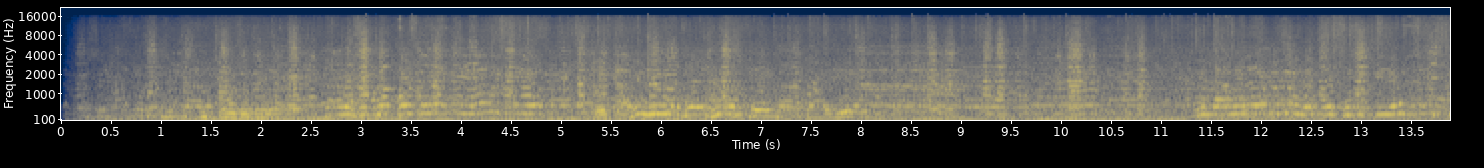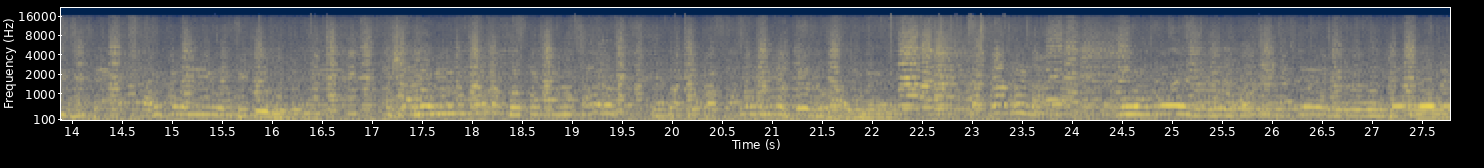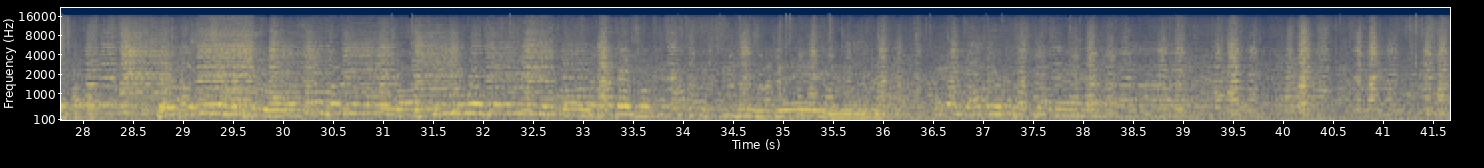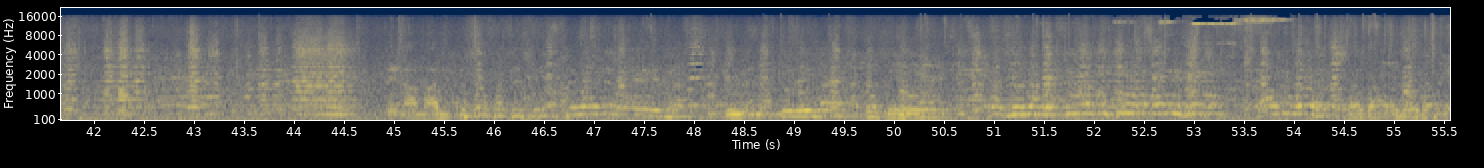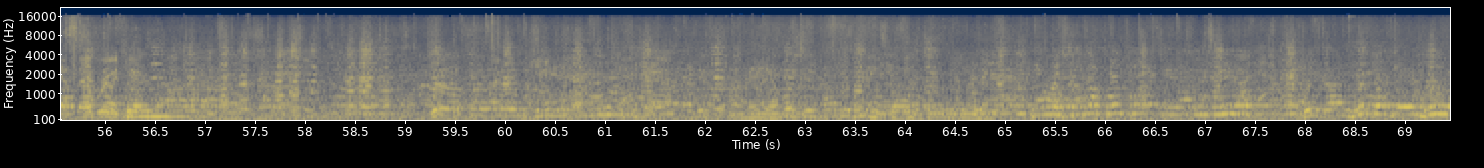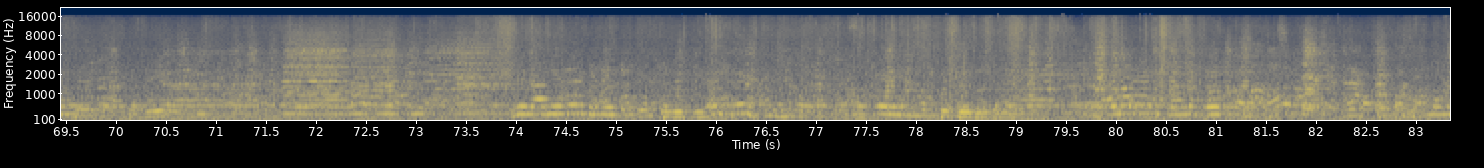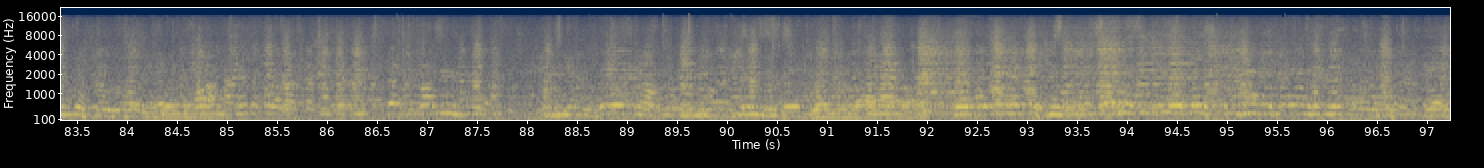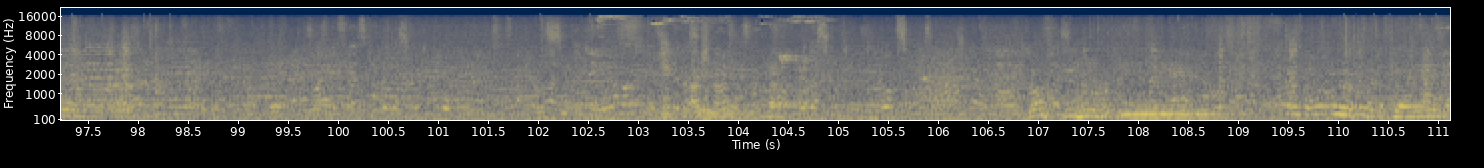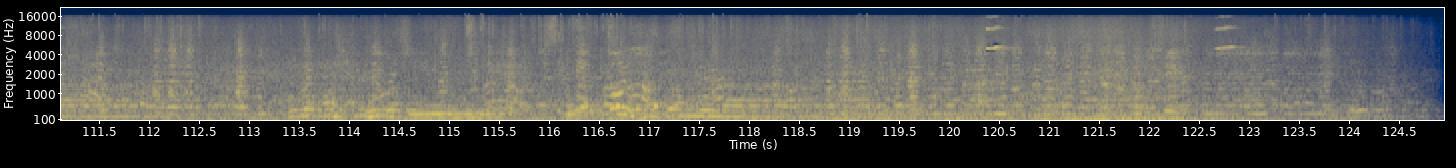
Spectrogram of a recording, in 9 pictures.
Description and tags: Sao Paulo Liberdade Forro 2014 10 12
Accordion player on a sidewalk of the Japanese quarter Liberdade, Sao Paulo, Brazil. He plays and sings a popular tune of the interior region of north-eastern Brazil, the so-called sertão, using a sound system with a strong echo effect. In the background one can hear the traffic sound of a big city, pedestrians walking by and talking.
xaxado, traffic, streetmusic, brasil, Sao-Paulo, forro, arrasta-pe, sanfona, nordeste, brazil, liberdade, city, people, town, street, accordion, field-recording, baiao, sidewalk, xote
